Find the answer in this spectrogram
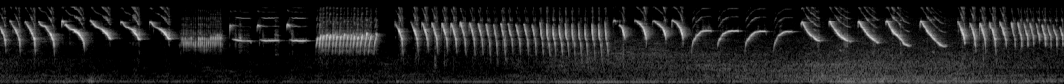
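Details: A Spanish Timbrado canary sings a long training phrase: chains of quick downslurred notes, a buzzy roll, a dense rattling trill, then looping whistled notes repeated rapidly before another trill.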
